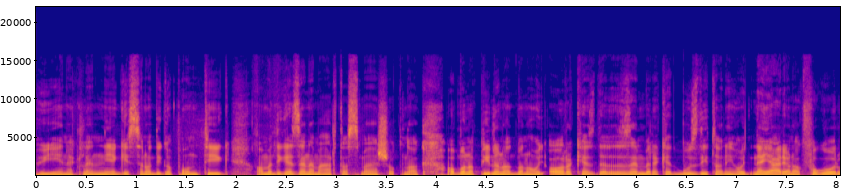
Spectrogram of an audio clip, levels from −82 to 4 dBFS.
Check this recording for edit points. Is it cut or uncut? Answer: uncut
